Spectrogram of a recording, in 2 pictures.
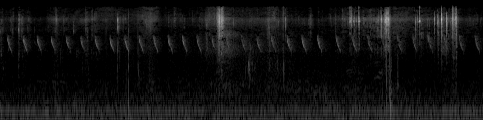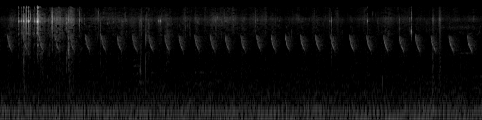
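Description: A bird calling without a break: a short, high chirp sliding downward, repeated about three to four times a second. A few sharp clicks and rustles are louder than the calls, once about four seconds in and several times between about seven and eleven seconds, from the wet cast net being handled on the mud.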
